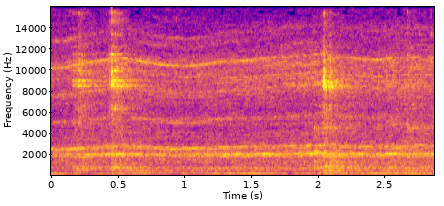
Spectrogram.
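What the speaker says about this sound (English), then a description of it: "Just get a hand mixer." An electric hand mixer whirs on slow speed while blending icing for a Valentine's dessert, a steady motor drone with a high whine and a couple of faint clicks, close and continuous.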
